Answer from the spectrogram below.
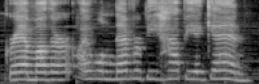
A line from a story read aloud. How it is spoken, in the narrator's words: The little mermaid cried out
